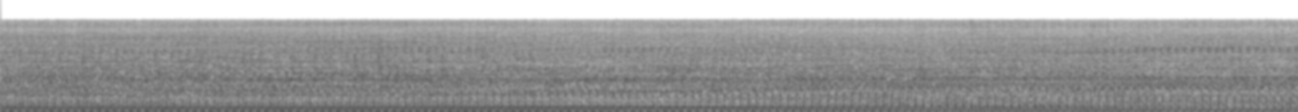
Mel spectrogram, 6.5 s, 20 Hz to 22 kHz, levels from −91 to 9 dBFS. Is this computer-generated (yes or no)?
no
